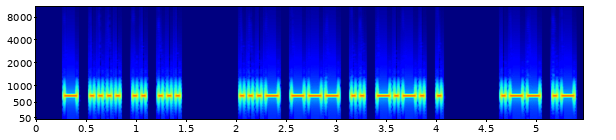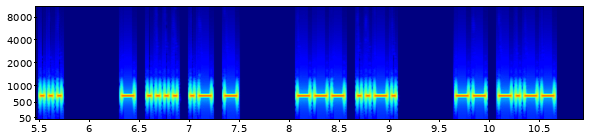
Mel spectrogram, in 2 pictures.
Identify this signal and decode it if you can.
Morse code, heard as a keyed tone, about 28 wpm, 700 Hz. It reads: THIS VOICE WAS THAT OF MY
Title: 2x Word-Spacing - Sentences from Top 500 Words - 28wpm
